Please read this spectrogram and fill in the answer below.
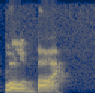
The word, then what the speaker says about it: Wollombi: Wollombi.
